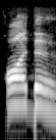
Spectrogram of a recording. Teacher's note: Qad, jangan tebal. Jadi qofnya huruf tebal, dalnya huruf tipis. Jadi dalnya jangan ikut tebal.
